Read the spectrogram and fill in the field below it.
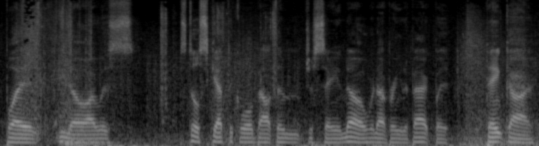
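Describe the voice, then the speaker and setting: A gaming video creator, stuffy and nasal from being sick, rambles through talkative commentary over his gameplay, full of fillers. His lowish voice barely moves in pitch and keeps a measured pace. Loud gunfire and sound effects from the game play under his voice.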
